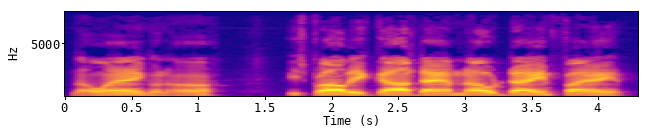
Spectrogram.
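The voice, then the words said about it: Thick hard-to-understand accent. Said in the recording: “replied in such a thick accent that I almost couldn't understand him”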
